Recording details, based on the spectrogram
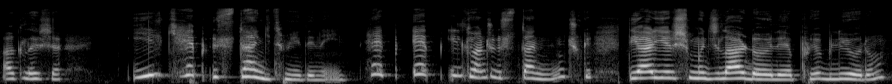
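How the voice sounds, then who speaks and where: A young woman giving casual gameplay commentary, often frustrated and muttering to herself to stay calm. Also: high-pitched, moderate pace. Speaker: gameplay video creator.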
